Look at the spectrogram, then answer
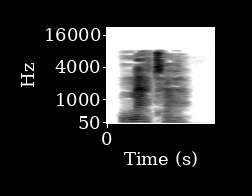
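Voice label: "matter", British English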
